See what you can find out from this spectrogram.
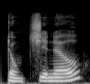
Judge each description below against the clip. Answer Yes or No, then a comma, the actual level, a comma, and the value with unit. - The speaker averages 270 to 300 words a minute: No, average, 200 wpm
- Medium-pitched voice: Yes, medium, 180 Hz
